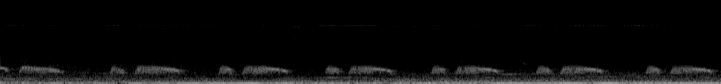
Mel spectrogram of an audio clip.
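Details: Decoy spotted dove, wild-caught, coos repeatedly in short-then-long pairs of mellow low notes, about every second, over a strong low rumble and a steady high-pitched whine.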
